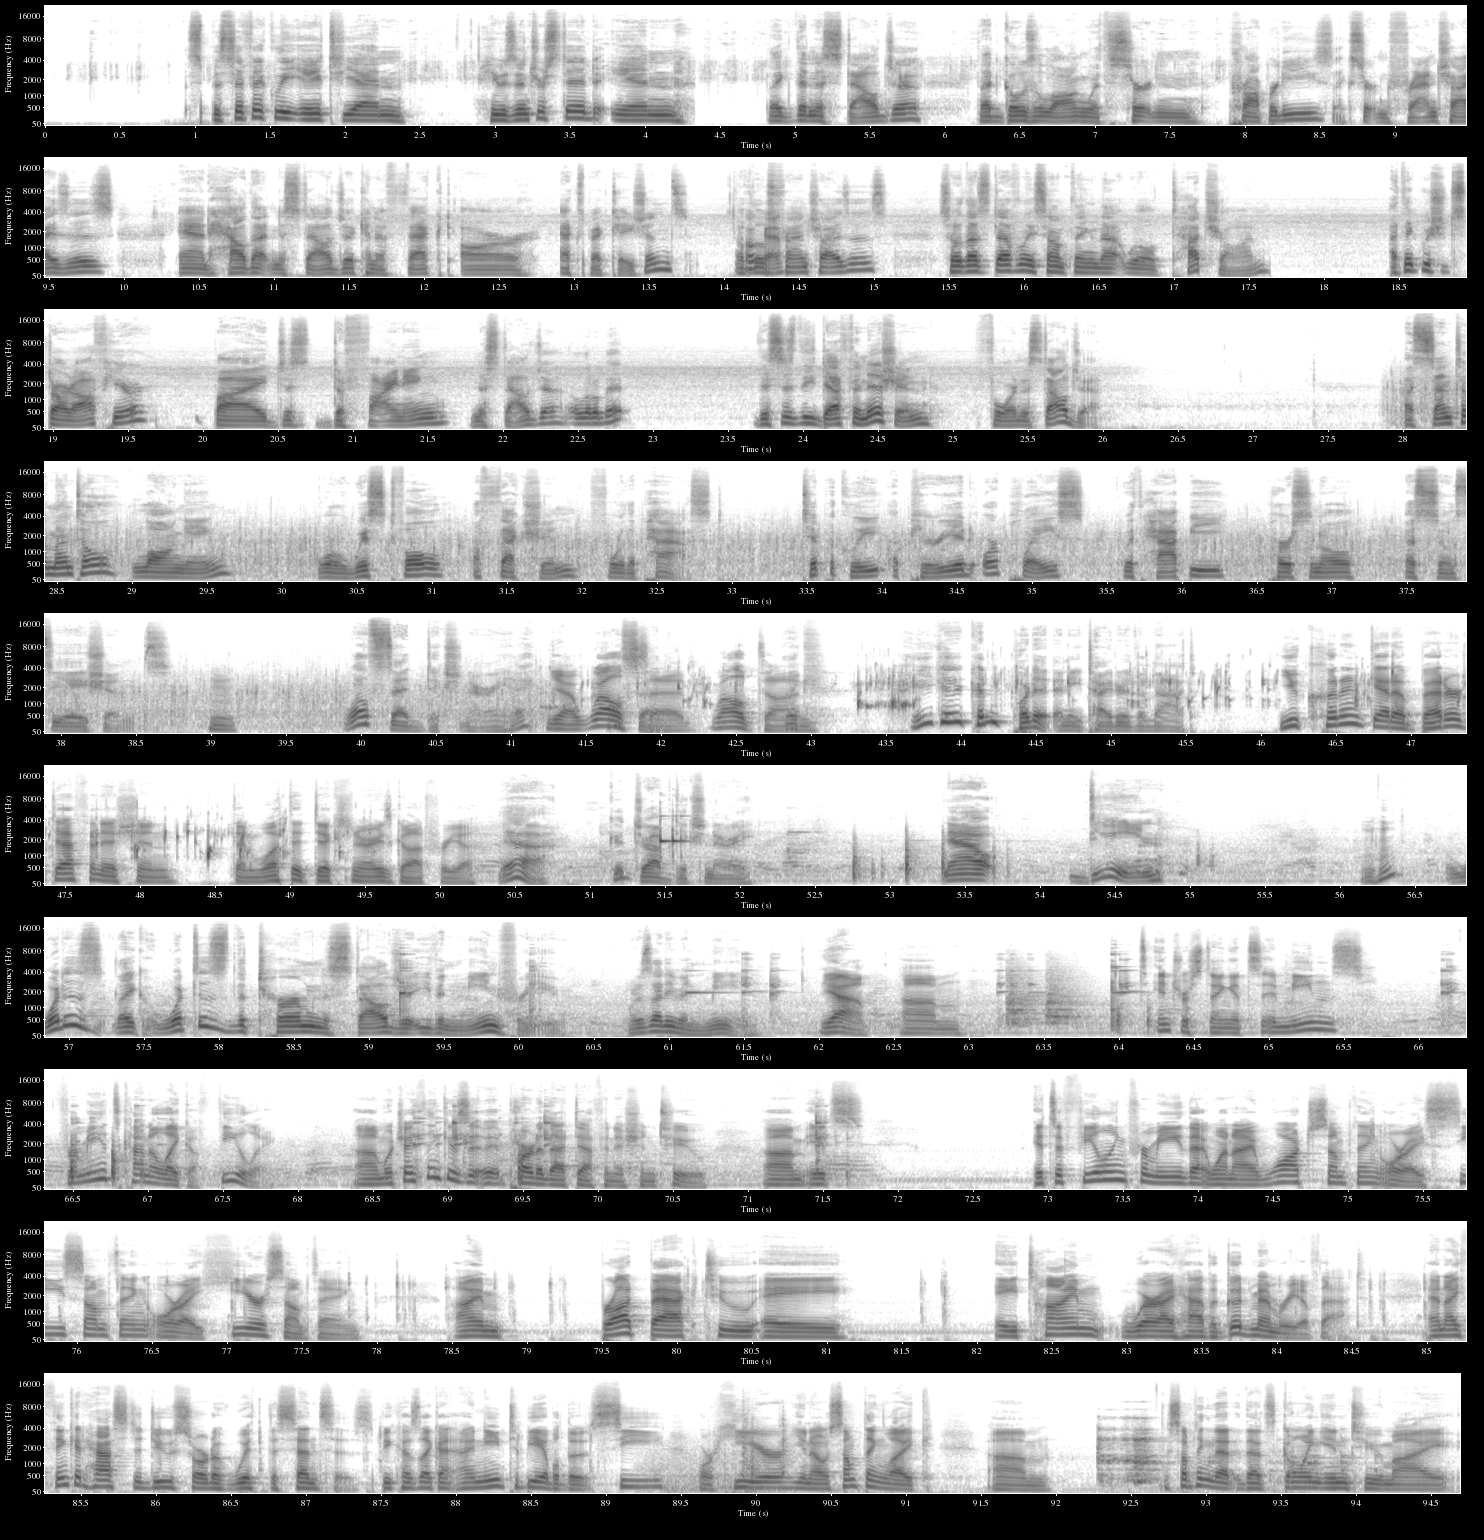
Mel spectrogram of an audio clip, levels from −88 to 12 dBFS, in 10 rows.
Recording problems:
household noises; noticeable; throughout; 10 dB below the speech

